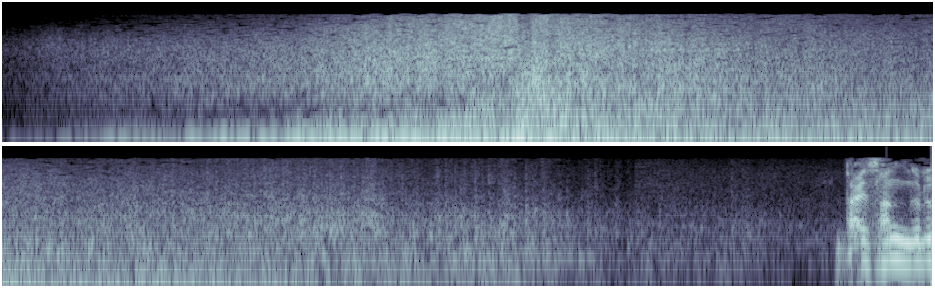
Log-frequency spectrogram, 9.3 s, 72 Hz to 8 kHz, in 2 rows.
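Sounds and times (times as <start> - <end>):
deep rumbling blast at the foot of Mount Fuji: 0.5 - 9.3.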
